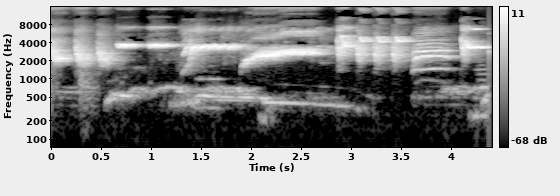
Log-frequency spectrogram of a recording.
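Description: An Asian pied starling sings a busy, varied medley of whistles, slurred rising notes, harsh chatters and rapid stuttered phrases, mimicking many sounds in quick succession.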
